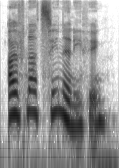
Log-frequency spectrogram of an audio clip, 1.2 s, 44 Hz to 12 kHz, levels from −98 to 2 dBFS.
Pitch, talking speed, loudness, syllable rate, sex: 240 Hz, 200 wpm, -17 LUFS, 7.1 syllables/s, female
